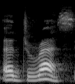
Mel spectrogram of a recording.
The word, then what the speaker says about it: address: 다루다 이런 의미가 있습니다 우리 adress 해서 강세를 바꿔서 명사로 사용하게 되면 주소라는 뜻인데요 여기서는 address 이렇게 보셔야겠습니다 연설하다 뜻도 있죠 그리고 Greek financial crisis고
